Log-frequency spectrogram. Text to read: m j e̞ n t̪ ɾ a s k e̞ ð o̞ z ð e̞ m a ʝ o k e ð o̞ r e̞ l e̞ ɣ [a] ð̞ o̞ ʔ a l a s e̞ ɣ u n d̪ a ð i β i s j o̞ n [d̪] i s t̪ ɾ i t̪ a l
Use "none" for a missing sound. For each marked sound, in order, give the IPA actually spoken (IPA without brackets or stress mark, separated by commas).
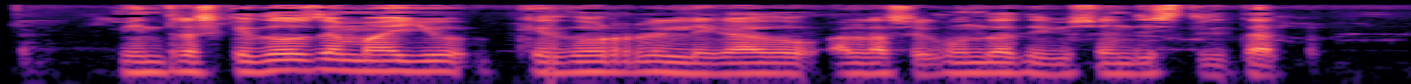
a, d̪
